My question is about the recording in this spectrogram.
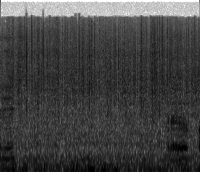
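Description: Steady low rumble of a car driving on a wet highway, heard from inside the cabin: tyre and engine noise with rain on the car.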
